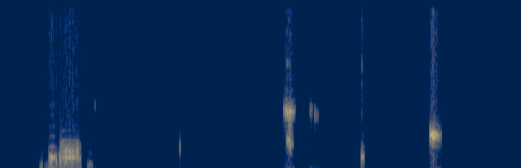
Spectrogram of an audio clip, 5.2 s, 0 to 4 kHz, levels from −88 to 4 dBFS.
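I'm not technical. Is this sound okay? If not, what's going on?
No. From the start to 2.3 seconds, and again from 2.76 seconds to the end, the voice drops to almost nothing. That's speech suppressed in double talk, likely the call's echo canceller muting everything while both sides spoke at once.

Around 4.30 to 4.37 seconds, a brief scrap of the other side's voice leaking through pops up, about as loud as the talker, likely loudspeaker sound the echo canceller missed.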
